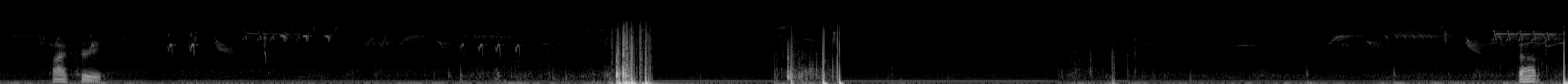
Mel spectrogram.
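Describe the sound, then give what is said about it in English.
Wild birds give short, high-pitched chirping calls in scattered bursts, some in quick rapid series, interrupted by a couple of loud thumping knocks midway and a low steady hum underneath. Bird 5-3 calls to wild birds that arrived about 30 seconds earlier; recorded at 7:11 a.m. on a hilltop where a net is set up. “and I got the net set up at the hilltop, and that's 5-3 calling to some wild birds that just arrived on the scene about 30 seconds ago.”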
